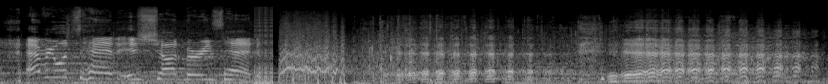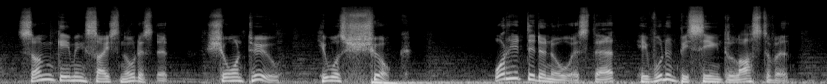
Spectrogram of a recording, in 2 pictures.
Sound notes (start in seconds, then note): 2.5 record scratch; 3.8 maniacal laugher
